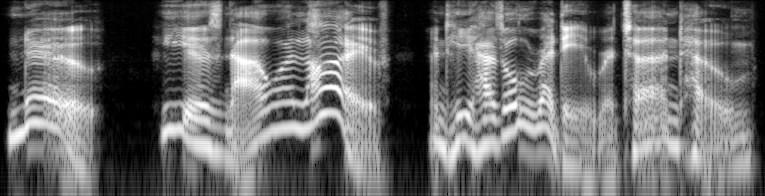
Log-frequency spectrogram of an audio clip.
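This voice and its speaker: A man voicing an old man sitting by his hut, with a slow, drawn-out, creaky delivery. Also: fairly high pitch, wildly swooping pitch, no room sound, studio quality, voice pushed up, heavily acted. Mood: calm, slow.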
